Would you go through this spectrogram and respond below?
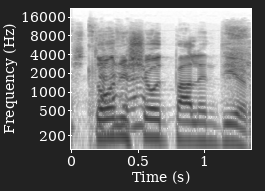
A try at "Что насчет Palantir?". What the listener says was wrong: You're saying like shot. Works too.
